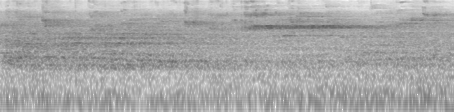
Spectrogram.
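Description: Basketball bouncing on a gym's hardwood court amid the steady din of a game in a large hall, with a brief high-pitched squeak about two and a half seconds in.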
